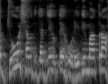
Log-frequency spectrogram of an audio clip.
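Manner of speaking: ordinary delivery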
